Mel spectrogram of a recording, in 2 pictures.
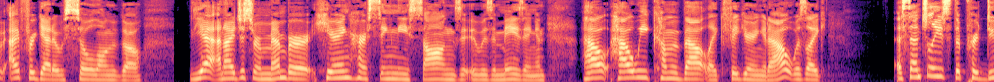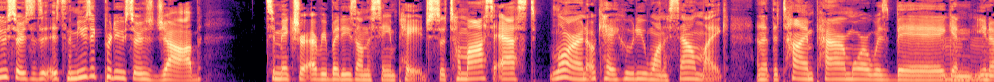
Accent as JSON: {"language": "English", "region": "New York", "country": "United States", "said": "All he knew about me was … I'm a songwriter and I'm originally from New York."}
